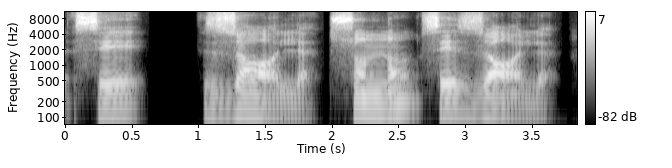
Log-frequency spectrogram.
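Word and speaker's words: ذ: Son nom, c'est Zol. Mais on prononce Z tout simplement, comme Z en français.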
